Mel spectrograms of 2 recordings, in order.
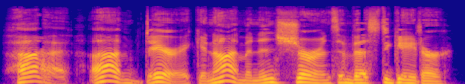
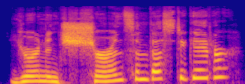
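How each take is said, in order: First: Self-mocking wimp introducing himself; wimpy voice. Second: High, rising incredulous question; surprised question. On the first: Investigator mocks his own job title, wimpy voice. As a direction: put on a wimpy little voice, bobbing up in pitch. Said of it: "With a wimpy voice". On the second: Assistant learns her boss's job, incredulous. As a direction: question it in disbelief, climbing to the end. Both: A narrator's reading.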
